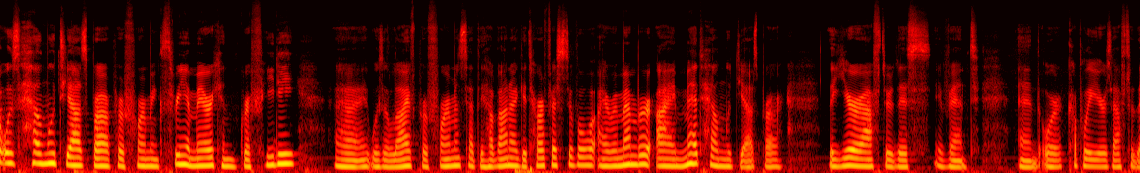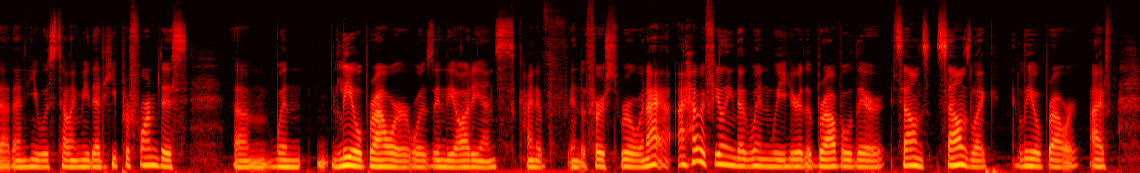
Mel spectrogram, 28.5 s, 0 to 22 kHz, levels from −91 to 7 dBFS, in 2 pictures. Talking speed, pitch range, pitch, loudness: 170 wpm, 150-180 Hz, 160 Hz, -32 LUFS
